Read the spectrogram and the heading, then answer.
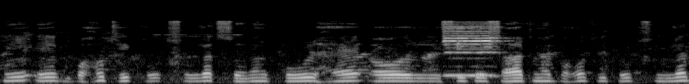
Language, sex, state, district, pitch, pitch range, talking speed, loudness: Hindi, male, Uttar Pradesh, Hamirpur, 150 Hz, 145-160 Hz, 150 wpm, -22 LUFS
